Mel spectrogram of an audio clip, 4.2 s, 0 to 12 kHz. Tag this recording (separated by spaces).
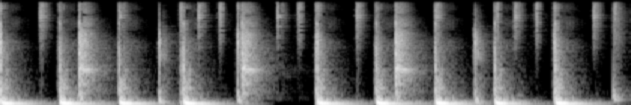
114bpm clean club disco dry kick lazy loop snare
